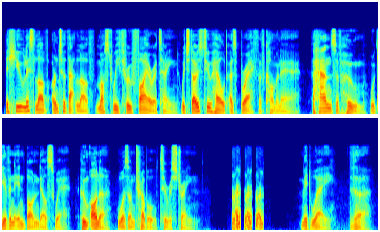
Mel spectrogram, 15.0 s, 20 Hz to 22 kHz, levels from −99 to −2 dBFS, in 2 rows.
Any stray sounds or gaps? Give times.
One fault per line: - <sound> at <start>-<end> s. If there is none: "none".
- laugh at 12.1-12.8 s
